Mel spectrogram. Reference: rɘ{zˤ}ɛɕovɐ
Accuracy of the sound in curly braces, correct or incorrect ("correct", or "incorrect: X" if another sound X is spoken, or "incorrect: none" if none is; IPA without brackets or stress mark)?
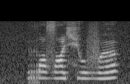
correct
